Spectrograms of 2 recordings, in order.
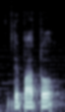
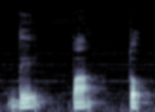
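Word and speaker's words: デパート: Depato is departmental store. Depato. We pronounce it as it's written in katakana, because it's a foreign originated word.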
